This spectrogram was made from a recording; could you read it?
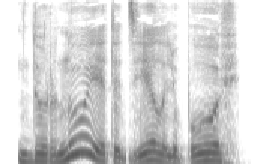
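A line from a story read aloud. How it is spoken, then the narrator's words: Gloomy. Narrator (Russian): мрачно покачал головой Стойку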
